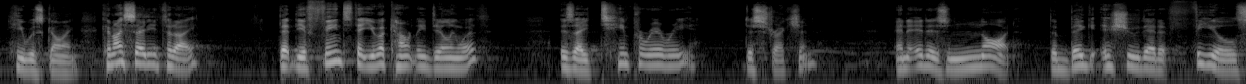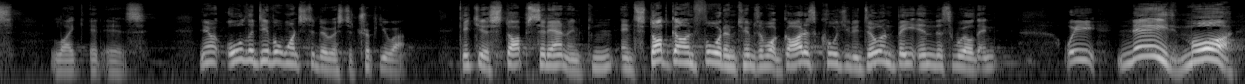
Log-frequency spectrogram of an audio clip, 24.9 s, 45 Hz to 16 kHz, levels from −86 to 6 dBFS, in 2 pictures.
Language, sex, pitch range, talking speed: English, male, 155-220 Hz, 190 wpm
